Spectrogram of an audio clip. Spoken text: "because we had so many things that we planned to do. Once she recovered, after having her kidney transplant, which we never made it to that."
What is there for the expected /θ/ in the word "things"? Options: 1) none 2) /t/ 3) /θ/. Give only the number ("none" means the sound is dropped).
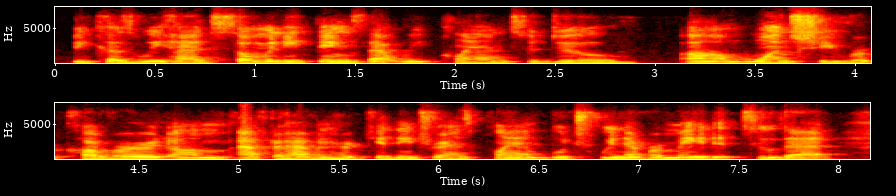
3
